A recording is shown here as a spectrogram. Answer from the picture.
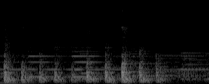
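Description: A rapid, irregular run of sharp knocks or taps, about a dozen in under two seconds, stopping shortly before the end. Soft instrumental background music with long held notes plays under them.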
